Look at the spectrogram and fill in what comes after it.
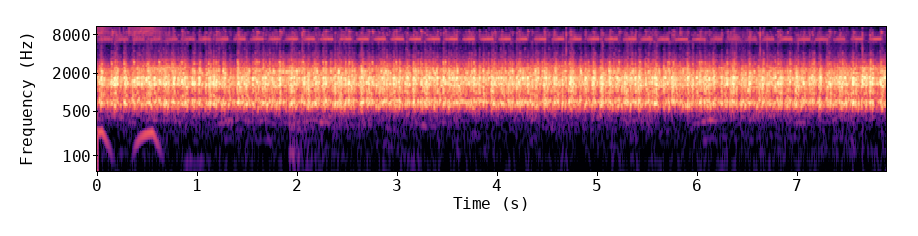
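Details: Frogs calling together with crickets at night, a dense, steady droning chorus of overlapping croaks with a high, rapidly pulsing cricket trill running throughout; a brief low sweeping noise near the start.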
